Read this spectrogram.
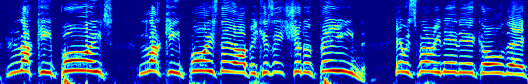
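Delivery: high, loud, fast play-by-play of a near goal; mock football commentator yelling about a shot off the post; excited commentator. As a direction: scream the post hit like a TV commentator. Mock football commentary on free kick.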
